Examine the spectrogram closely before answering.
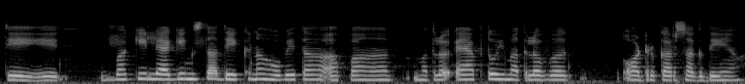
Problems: constant background noise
